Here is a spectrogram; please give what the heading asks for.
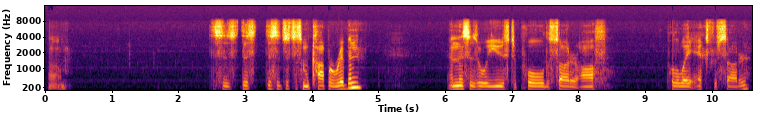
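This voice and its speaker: A man narrating a casual hands-on tutorial, thinking aloud in a halting way as he works. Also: mid-range voice, steady tone, a little mellow, no room sound, poor audio. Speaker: tutorial host.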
